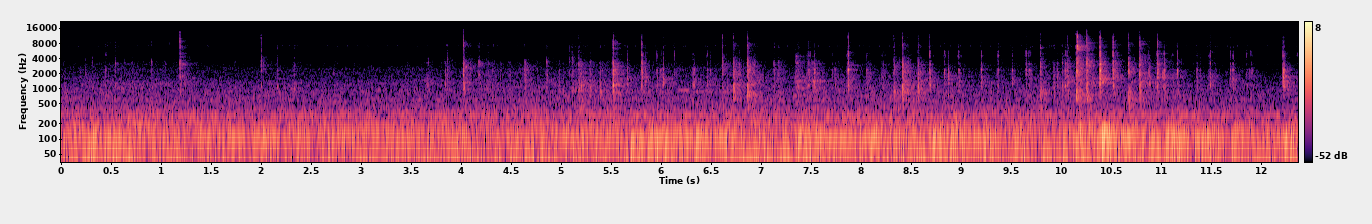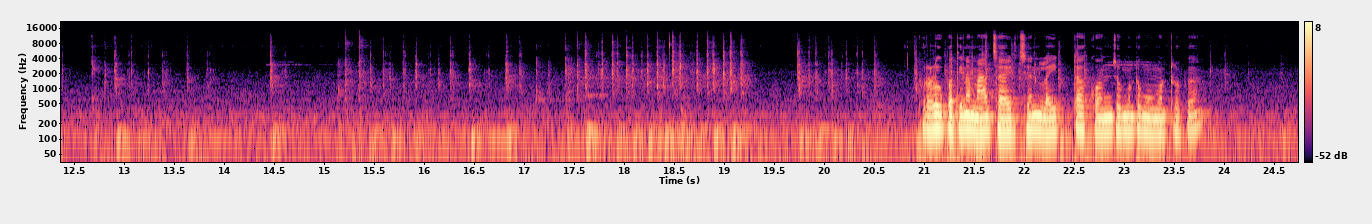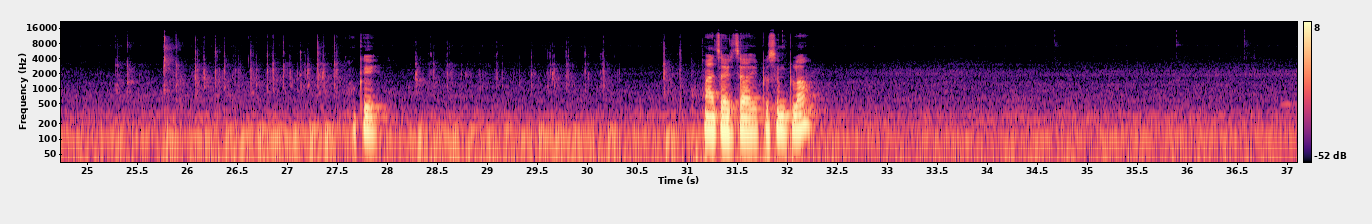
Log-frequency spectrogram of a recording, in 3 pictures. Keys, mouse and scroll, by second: 0.7 typing, 4.2-5.0 typing, 5.4 Up, 6.6 Up, 7.0 Right, 8.3 Up, 10.2 Left, 15.1 Right, 17.5 typing, 19.5 scroll up 1, 20.7 scroll up 1, 22.4 typing, 25.8 Right, 28.1 scroll down 1, 31.1-31.9 scroll down 1, 31.9-35.6 drag, 35.9-37.1 drag.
